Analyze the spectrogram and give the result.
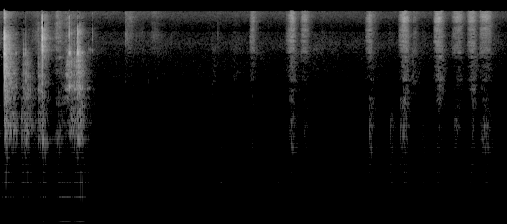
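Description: A blue wooden colored pencil colors a small dinosaur's head on a flat paper coloring page resting on a wooden table, using short scratching strokes. A dense burst of bright, dry scratching fills the first second, then a quiet pause, followed by scattered short strokes that sound soft and papery with a high hiss.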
